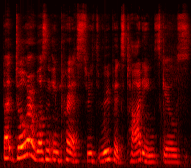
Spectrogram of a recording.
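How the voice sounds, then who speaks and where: A woman preschool teacher reading a picture book aloud to children, gentle and expressive. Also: mid-range voice. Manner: gentle, slow, expressive storytelling.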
